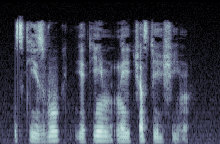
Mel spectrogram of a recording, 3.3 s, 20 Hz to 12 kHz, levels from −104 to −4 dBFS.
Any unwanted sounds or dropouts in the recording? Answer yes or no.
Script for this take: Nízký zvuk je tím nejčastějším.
no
